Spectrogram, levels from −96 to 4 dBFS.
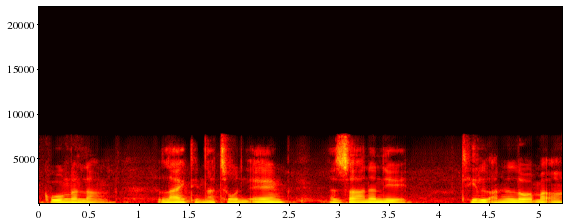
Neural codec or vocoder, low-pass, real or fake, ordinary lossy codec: codec, 16 kHz, 2 kbps, X-Codec, HuBERT features, trained on LibriSpeech; none; fake; none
